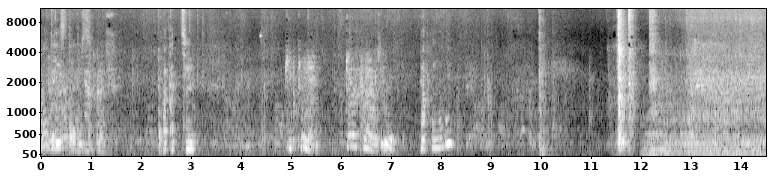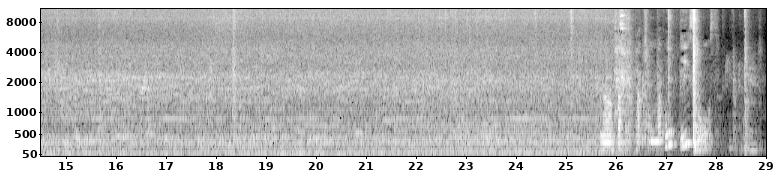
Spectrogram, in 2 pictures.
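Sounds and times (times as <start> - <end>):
lift drive humming: 12.0 - 26.4
lift starting clunk: 12.0 - 26.6.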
